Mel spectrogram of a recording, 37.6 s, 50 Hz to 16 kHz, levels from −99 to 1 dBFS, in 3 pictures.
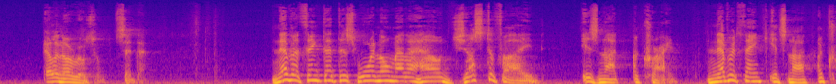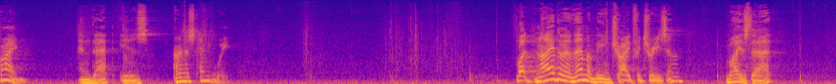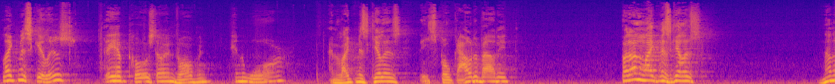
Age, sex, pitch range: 60-79, male, 120-200 Hz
